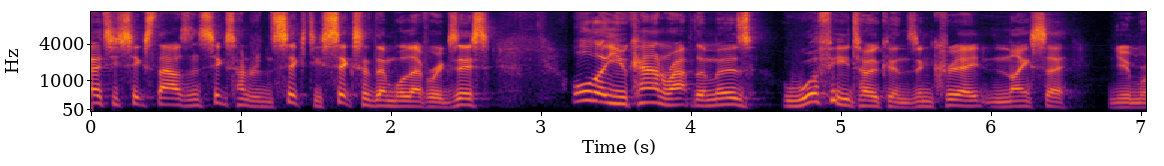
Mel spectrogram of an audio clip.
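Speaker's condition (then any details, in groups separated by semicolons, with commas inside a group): No condition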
